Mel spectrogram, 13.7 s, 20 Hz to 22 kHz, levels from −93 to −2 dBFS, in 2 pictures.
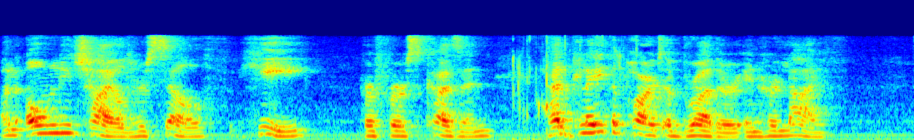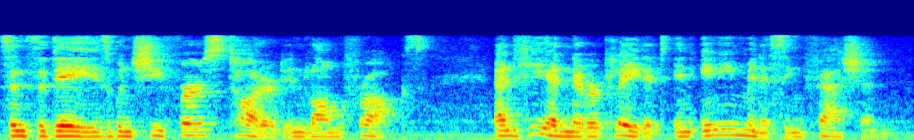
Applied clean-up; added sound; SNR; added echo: none; Chewing, mastication; 15 dB; none.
